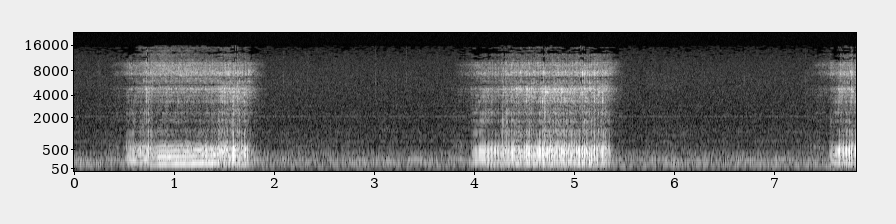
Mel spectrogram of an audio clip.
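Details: Male sleeping in the dark when tired: slow, regular rattling snores on each breath in, about every 3.5 seconds, with quiet breaths out between; snoring.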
